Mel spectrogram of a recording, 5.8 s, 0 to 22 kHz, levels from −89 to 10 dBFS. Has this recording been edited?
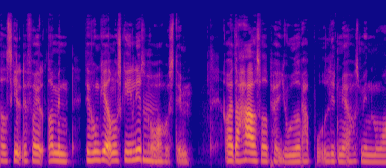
yes; 4 cuts; at 1.2 s, 2.1 s, 3.3 s, 4.5 s

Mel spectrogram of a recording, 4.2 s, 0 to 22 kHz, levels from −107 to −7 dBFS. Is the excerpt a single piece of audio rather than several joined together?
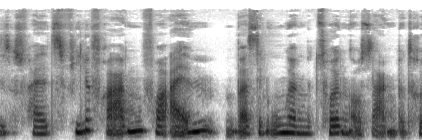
yes; 0 cuts

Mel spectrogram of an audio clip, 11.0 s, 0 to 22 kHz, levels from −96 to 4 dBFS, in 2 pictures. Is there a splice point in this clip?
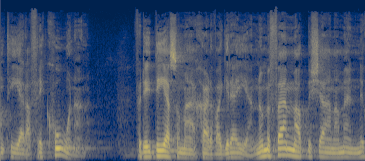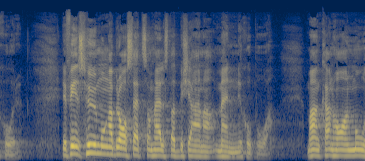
no; 0 cuts

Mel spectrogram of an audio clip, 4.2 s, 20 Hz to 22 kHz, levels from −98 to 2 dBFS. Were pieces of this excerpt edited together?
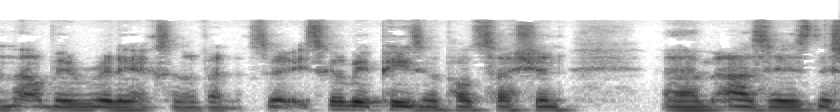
no; 0 cuts

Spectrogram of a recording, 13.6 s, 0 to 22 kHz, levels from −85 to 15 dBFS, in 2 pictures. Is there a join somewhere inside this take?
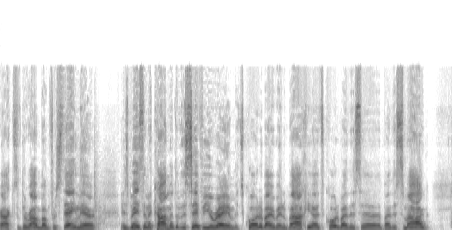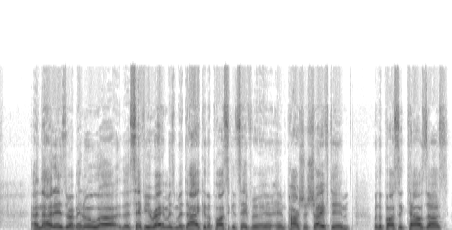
no; 0 cuts

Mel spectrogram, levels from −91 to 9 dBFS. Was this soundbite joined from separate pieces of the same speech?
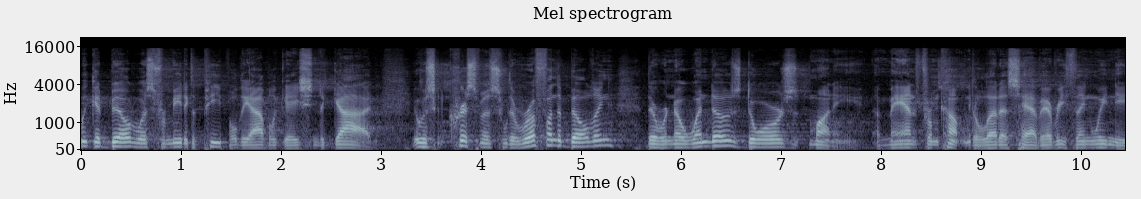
yes; 6 cuts; at 1.1 s, 3.6 s, 4.3 s, 7.3 s, 8.6 s, 8.9 s

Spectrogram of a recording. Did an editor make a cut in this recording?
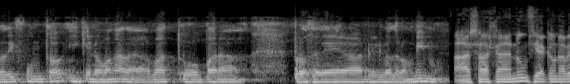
no; 0 cuts

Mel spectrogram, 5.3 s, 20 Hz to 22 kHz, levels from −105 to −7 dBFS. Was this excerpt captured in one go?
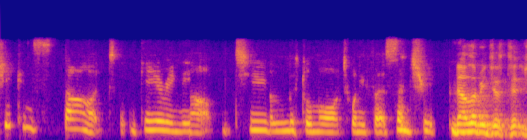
no; 3 cuts; at 1.9 s, 2.7 s, 4.3 s

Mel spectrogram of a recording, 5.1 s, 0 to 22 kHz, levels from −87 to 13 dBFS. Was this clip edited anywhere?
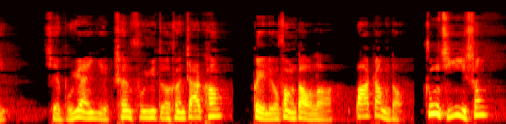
yes; 2 cuts; at 2.3 s, 4.1 s

